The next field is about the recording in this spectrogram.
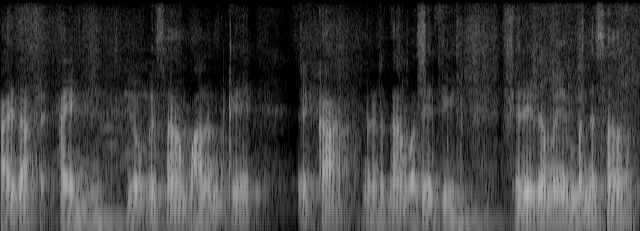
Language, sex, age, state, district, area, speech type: Sindhi, male, 60+, Gujarat, Kutch, urban, spontaneous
